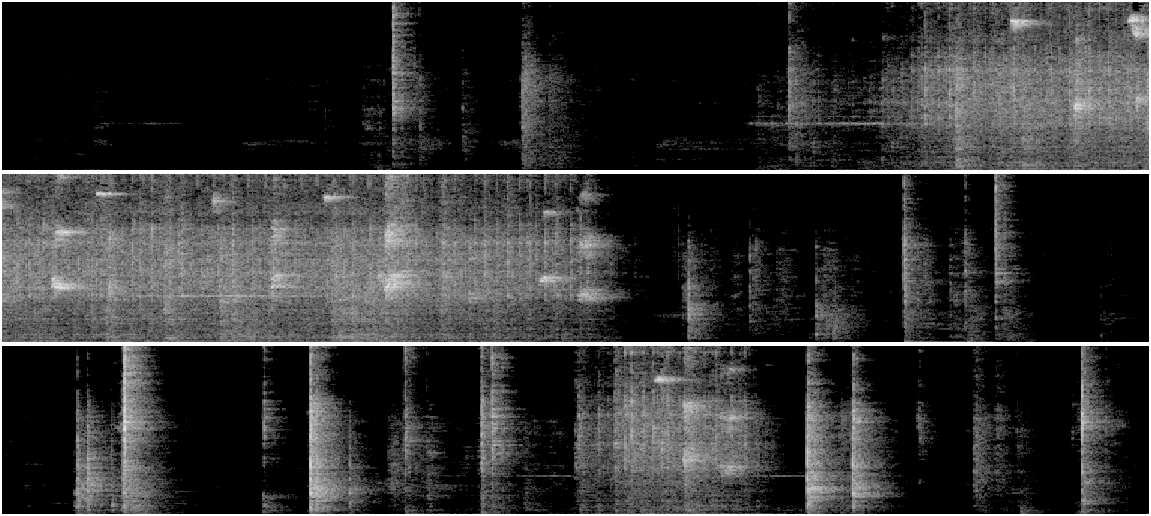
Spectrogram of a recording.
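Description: Sewing machine running and stitching for about six seconds, with a steady low hum under the clatter, then a second short burst of stitching near the end. In between, fabric is handled, with scattered rustles and clicks.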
